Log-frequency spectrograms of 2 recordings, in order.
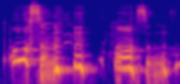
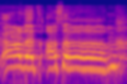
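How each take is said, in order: First: High mock-British echo of "Awesome"; British accent. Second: Enthusiastic American exclamation, higher and louder; American accent. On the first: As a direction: repeat "Awesome" in amused, disdainful English. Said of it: "he did the English accent". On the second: Acted. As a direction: gush like an impressed American. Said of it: "like when we're like".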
